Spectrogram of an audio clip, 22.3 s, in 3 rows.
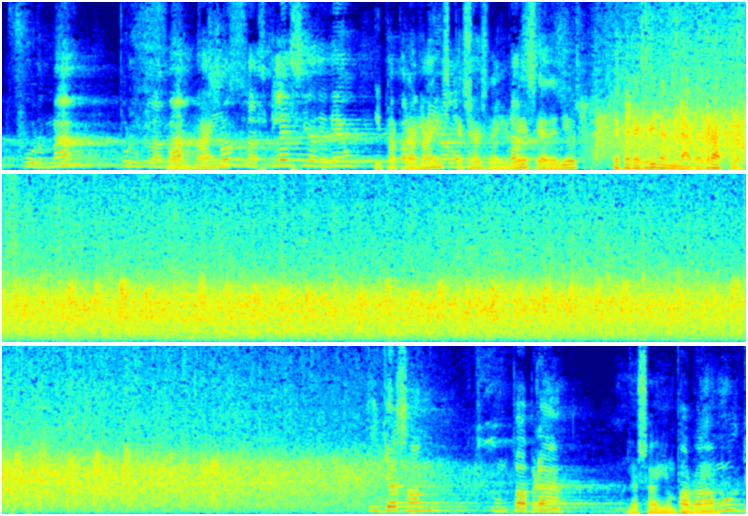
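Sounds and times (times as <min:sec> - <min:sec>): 
speech: 0:00.2 - 0:07.6, 0:18.6 - 0:22.3
audience applause: 0:05.8 - 0:19.2.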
